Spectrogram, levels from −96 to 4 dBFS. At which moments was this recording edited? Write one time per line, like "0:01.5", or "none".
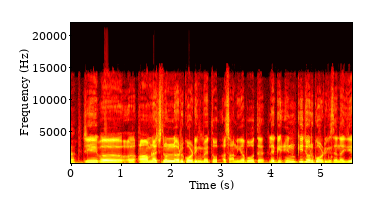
0:02.9
0:03.9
